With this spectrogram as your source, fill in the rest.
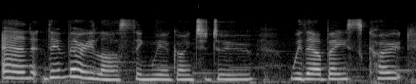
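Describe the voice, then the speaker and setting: Someone with an Australian accent talks at a fairly slow pace over noticeable background noise. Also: woman. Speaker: nail art YouTuber. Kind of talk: tutorial. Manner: casual, chatty.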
